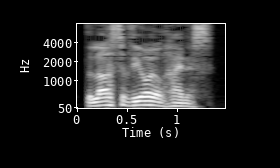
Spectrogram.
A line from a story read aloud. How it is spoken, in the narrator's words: she reported, her voice as devoid of expression as her face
